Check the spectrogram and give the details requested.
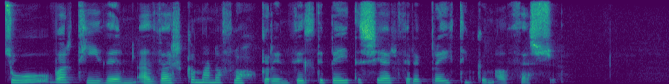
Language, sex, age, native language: Icelandic, female, 30-39, Filipino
